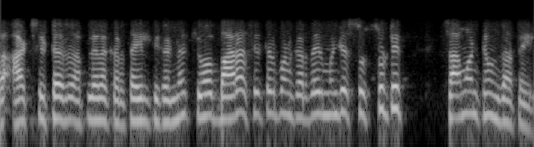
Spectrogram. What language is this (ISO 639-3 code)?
mar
